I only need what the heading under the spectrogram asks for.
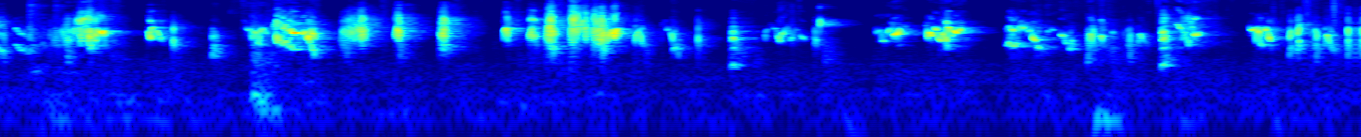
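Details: Pet budgerigars give quick chirps and short buzzy warbled notes in clipped bursts, separated by brief silences, at a lively, irregular pace.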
